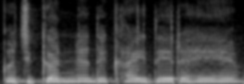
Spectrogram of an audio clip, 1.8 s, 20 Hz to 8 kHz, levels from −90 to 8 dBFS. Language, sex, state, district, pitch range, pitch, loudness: Hindi, female, Bihar, Darbhanga, 280-290 Hz, 280 Hz, -24 LUFS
